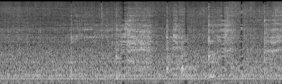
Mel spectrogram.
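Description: Minced anchovies cook in olive oil in a pan, giving a steady dense sizzle with light stirring scrapes on top throughout.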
